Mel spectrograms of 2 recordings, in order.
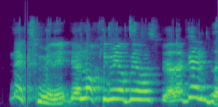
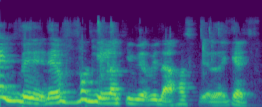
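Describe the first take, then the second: First: Very high, squealed mock outrage; high-pitched mock wail. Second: High whine easing down as it goes; mock exasperated whine. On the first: Telling viewers of being locked up again, high mock wail. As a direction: squeal it in exaggerated, loud disbelief. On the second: Repeating the lock-up complaint to viewers, exasperated high whine.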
